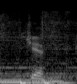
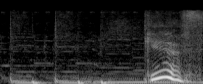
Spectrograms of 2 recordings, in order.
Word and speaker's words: GIF: What is the right way to pronounce GIF? Jif. Jif? GIF.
